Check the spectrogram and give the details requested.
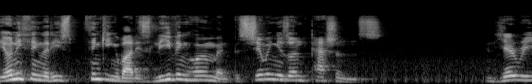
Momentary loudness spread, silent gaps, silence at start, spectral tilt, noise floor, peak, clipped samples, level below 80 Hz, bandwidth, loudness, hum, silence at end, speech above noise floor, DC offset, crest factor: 9 LU; none; 0 s; -2.5 dB/octave; -56 dBFS; -2 dBFS; under 0.1%; -74 dBFS; 10.5 kHz; -21 LUFS; none; 0 s; 34 dB; under 0.1%; 20 dB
